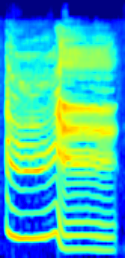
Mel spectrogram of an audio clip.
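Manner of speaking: high, loud, wailing whale cry; whale call. Retold or imitated. Streamer imitating the Finding Nemo whale sound, high loud wail.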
